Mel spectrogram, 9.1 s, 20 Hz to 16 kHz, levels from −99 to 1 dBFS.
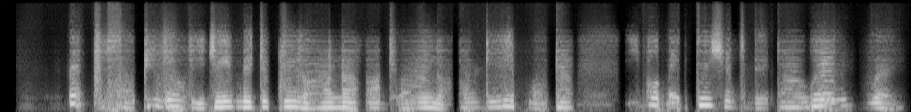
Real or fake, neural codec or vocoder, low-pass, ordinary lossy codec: fake; codec, 44.1 kHz, 0.9 kbps, DAC; 14.4 kHz; none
